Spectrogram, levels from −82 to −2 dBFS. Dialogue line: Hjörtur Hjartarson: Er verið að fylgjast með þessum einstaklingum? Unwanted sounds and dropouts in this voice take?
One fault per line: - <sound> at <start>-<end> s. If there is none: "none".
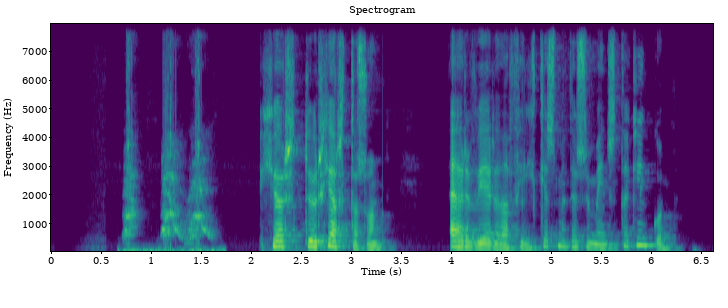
- bark at 0.7-1.8 s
